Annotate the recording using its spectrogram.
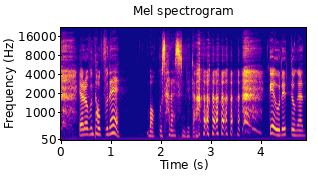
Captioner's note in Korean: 웃음소리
